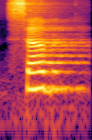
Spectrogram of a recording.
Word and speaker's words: सब: Sub would be easy because it's like just sub, sub, but sub in Hindi means everything. Sab hai with a little n sound at the end.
